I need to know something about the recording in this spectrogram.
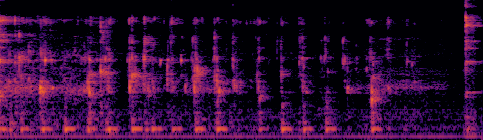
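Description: A spoon clinks rhythmically against a glass mug while stirring.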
